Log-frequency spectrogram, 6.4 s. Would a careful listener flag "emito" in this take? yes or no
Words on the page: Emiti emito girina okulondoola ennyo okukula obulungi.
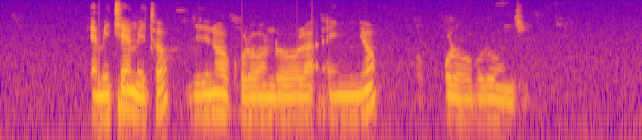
no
